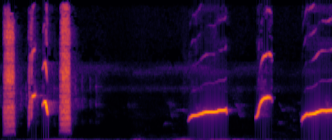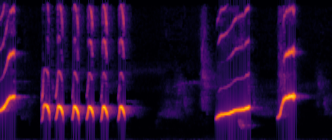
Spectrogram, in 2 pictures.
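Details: Ashy drongo, red-eyed, singing energetically: sharp clicks open, then long rising whistled slurs, a quick string of five clipped notes, and more upward-sweeping whistles with quiet gaps between phrases.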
